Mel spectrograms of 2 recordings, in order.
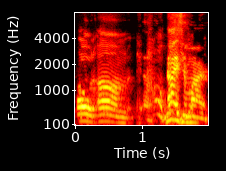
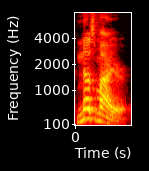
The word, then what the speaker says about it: Nussmeier: So Neisenmeyer. What? I'll be having a hard time pronouncing his name. Nussmeier.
